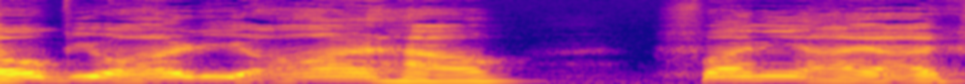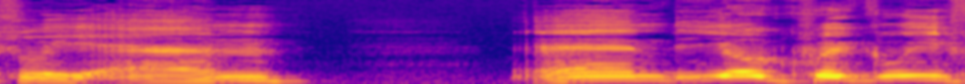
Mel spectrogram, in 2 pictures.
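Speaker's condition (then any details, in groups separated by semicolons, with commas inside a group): Cerebral palsy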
